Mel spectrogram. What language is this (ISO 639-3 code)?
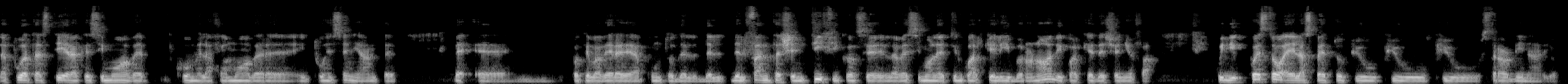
ita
